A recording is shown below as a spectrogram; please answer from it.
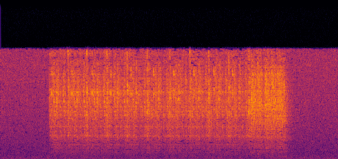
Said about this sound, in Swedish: Och så hör vi det missnöjda rasslet av en antennavstämningshet som inte alls är glad.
